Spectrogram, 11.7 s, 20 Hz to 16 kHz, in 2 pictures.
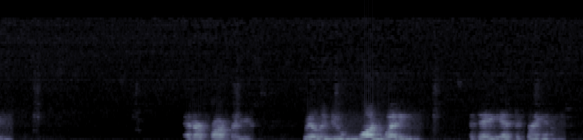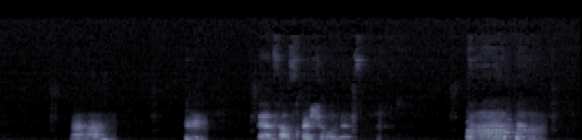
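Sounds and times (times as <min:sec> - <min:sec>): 
speech: 0:02.0 - 0:05.7, 0:06.6 - 0:07.1, 0:07.7 - 0:09.5
harsh raspy coughs: 0:10.5 - 0:11.4.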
